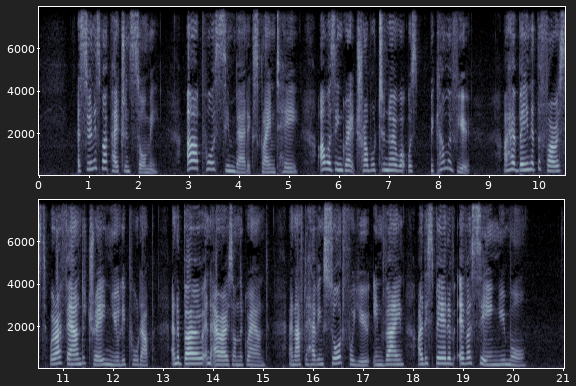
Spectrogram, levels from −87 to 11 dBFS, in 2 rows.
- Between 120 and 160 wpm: No, average, 175 wpm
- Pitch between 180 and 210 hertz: No, high, 230 Hz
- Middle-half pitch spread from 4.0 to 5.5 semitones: Yes, average, 4.8 semitones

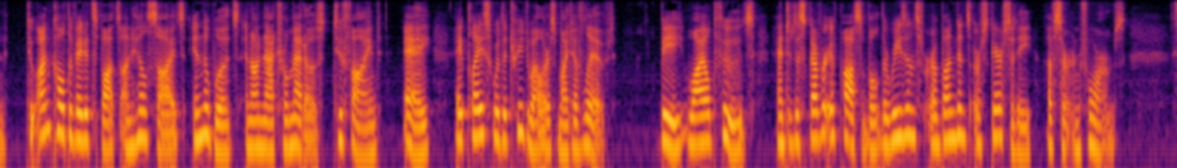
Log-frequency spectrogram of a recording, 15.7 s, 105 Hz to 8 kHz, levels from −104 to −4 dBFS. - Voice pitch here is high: Yes, high, 200 Hz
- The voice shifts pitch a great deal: No, average, 4.6 semitones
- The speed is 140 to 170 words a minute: Yes, average, 155 wpm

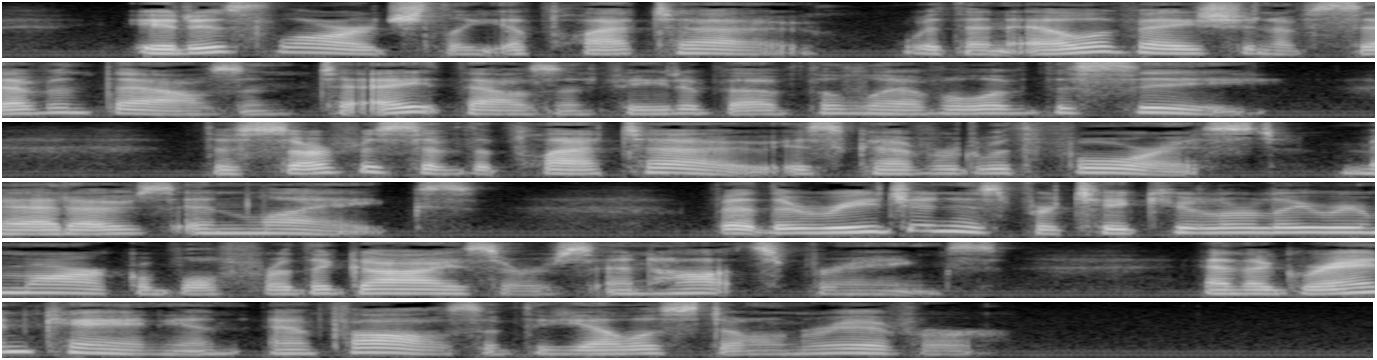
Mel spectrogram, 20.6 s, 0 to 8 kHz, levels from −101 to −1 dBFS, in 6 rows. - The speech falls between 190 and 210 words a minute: No, average, 160 wpm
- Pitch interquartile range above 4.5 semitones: No, average, 3.8 semitones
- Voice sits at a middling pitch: Yes, medium, 170 Hz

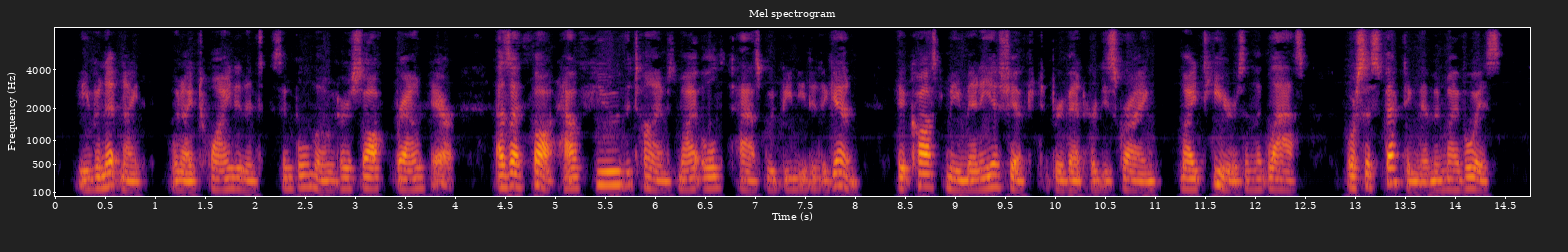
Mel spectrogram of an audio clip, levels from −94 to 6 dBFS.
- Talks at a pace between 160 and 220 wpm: Yes, average, 200 wpm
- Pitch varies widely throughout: No, average, 3.8 semitones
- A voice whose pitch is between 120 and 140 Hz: Yes, low, 135 Hz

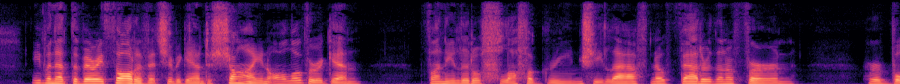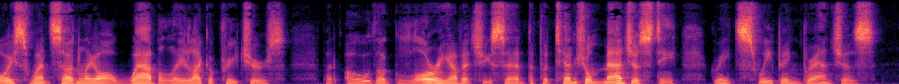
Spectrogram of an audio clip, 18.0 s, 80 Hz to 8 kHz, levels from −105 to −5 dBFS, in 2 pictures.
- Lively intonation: No, average, 2.7 semitones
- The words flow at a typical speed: Yes, average, 165 wpm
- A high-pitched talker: No, medium, 160 Hz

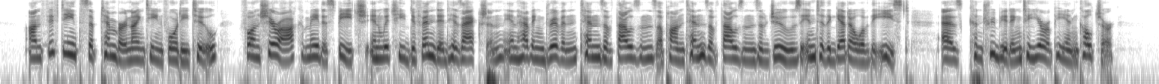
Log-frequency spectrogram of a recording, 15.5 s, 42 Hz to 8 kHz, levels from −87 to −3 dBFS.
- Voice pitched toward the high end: Yes, high, 210 Hz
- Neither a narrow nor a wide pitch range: Yes, average, 3.2 semitones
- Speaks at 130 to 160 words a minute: Yes, average, 145 wpm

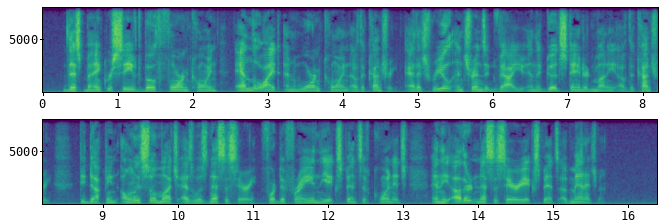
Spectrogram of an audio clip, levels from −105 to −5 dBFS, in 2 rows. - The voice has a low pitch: Yes, low, 120 Hz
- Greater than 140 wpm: Yes, average, 175 wpm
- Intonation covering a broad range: No, average, 3.0 semitones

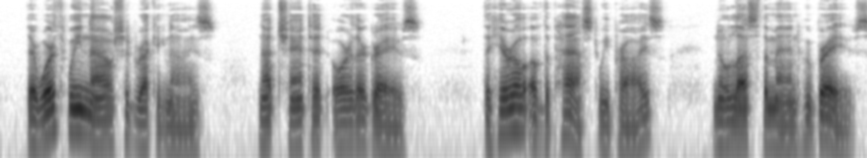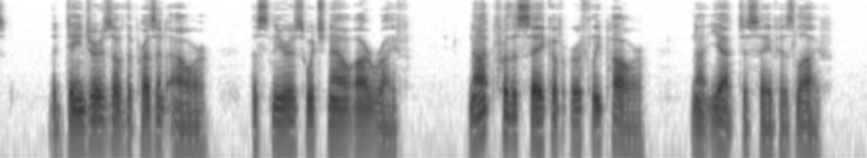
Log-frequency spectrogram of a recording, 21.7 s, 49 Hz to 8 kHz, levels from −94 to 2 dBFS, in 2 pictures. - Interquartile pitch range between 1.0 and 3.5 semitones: Yes, average, 2.9 semitones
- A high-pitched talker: No, very low, 80 Hz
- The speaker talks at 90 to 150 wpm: Yes, average, 140 wpm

